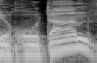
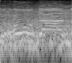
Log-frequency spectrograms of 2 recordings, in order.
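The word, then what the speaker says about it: Rhodan: Der Nachname von Perry Rodan wird nämlich deutsch ausgesprochen und nicht englisch.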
